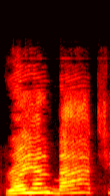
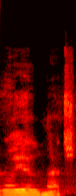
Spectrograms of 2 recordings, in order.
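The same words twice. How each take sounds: First: Louder, higher, with a rising call; happy recognition of the game; excited naming. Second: Much softer and lower, with a falling tune; low settled agreement; quiet confirming. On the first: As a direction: blurt the name out eagerly. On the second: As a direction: confirm it softly to yourself. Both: Real, not acted.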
